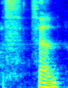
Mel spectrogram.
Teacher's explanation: no vibration in the throat just uh air coming out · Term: voiceless th sound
